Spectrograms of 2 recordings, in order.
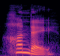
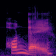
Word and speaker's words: Hyundai: In America, it's Hyundai. Hyundai? Rhymes with Sunday.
